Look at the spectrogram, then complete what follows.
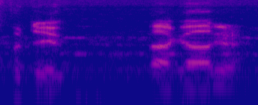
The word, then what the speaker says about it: padauk: I'm going to keep calling it Padauk.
